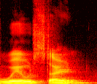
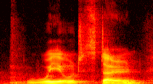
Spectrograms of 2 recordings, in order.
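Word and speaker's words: Harrow and Wealdstone: Northwick Northwick Park Kenton and then Harrow and weldstone wield Stone so in the Indian accent this will be pronounced Stone WI raled Stone this one's not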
